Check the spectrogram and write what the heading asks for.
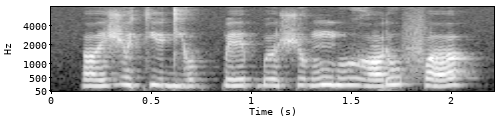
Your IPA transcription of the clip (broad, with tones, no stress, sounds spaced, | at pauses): ʌ˩˥ e̯ ʒ ɵ˩˥ tʲ ɵ˩˧˩ d j o˧˩˧ k͡p e˩˧˩ ɓ ɵ˧˩˧ ʃ o˩˥ ŋ͡m u˩˧˩ ɣ ɔ˩˥ ɾ u˩˥ f ʌ˩˥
